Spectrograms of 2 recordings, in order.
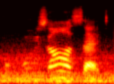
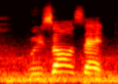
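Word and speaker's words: Ouarzazate: But we are off to the town of Wuzzette. And yes, I have Googled that pronunciation. Wazarette is a gorgeous looking town.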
